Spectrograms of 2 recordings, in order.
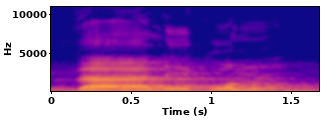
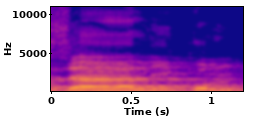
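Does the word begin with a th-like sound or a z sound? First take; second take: th-like sound; z sound. First: It begins with a soft th-like sound. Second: It begins with a buzzing z sound. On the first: The speaker calls it right. "tapi dzalikum" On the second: The speaker calls it wrong. "biar nanti tidak terdengar suara zalikum"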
